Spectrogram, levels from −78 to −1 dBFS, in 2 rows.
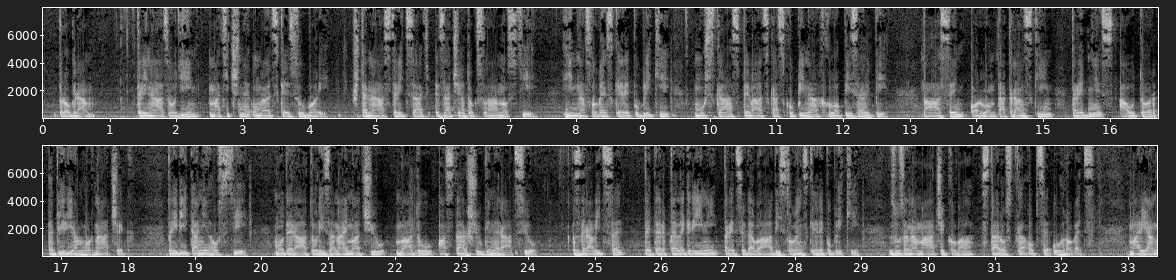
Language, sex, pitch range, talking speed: Slovak, male, 85-105 Hz, 85 wpm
